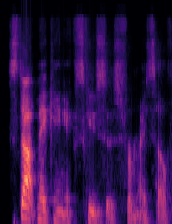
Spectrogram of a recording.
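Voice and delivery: normal talking voice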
